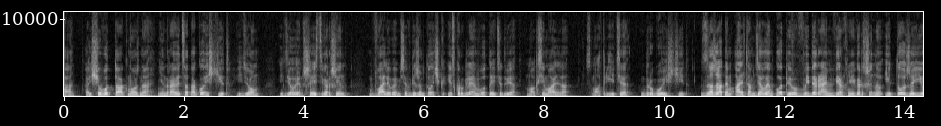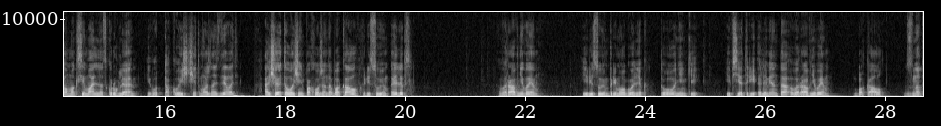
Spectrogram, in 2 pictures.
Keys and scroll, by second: 21.3 alt+h, 25.8 alt+h.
